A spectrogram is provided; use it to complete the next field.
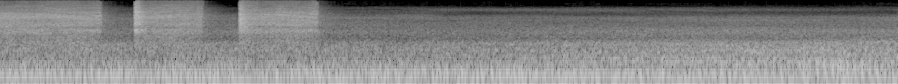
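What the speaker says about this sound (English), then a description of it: "I'm gonna spray that first." Aerosol spray paint hissing onto a car's front bumper tow hook, two short bursts followed by one longer steady spray, close and loud, with no talk.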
